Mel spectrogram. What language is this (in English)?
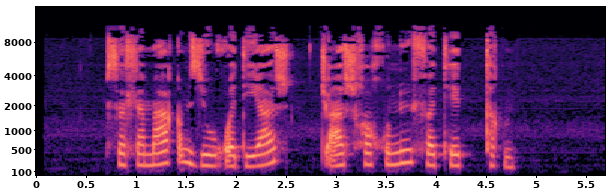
Kabardian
